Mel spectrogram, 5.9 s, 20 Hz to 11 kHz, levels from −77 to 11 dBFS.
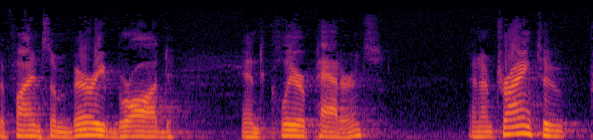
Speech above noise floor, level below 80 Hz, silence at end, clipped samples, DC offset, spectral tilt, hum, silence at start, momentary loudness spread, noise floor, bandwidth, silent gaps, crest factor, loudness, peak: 32 dB; -52 dBFS; 0.15 s; under 0.1%; under 0.1%; -8.5 dB/octave; none; 0 s; 11 LU; -48 dBFS; 8 kHz; none; 16 dB; -17 LUFS; -2 dBFS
